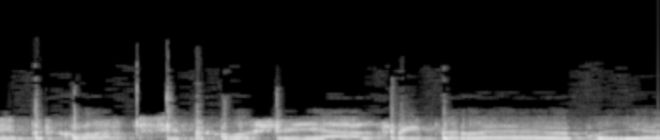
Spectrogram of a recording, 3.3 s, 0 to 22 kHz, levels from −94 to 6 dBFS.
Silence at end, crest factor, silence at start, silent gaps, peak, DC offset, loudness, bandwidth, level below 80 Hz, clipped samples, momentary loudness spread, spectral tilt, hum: 0 s; 14 dB; 0 s; none; 0 dBFS; under 0.1%; -13 LUFS; 9.4 kHz; -46 dBFS; under 0.1%; 2 LU; -3.5 dB/octave; none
